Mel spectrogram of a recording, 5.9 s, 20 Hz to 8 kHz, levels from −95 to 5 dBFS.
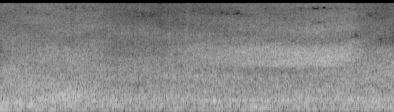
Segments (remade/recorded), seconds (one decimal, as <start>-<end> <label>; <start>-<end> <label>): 0.0-3.5 recorded; 3.5-5.9 remade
